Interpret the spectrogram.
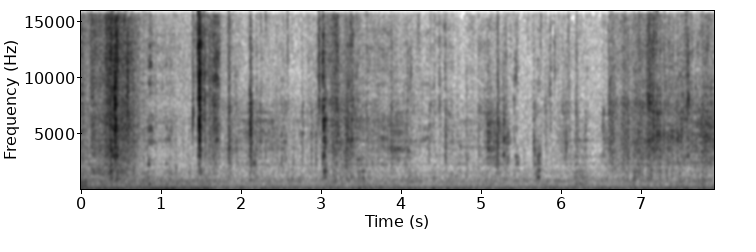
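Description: Eating sounds: chewing, and a paper sandwich wrapper crinkling in a few short clicks and rustles, over a steady low hum inside the car.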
